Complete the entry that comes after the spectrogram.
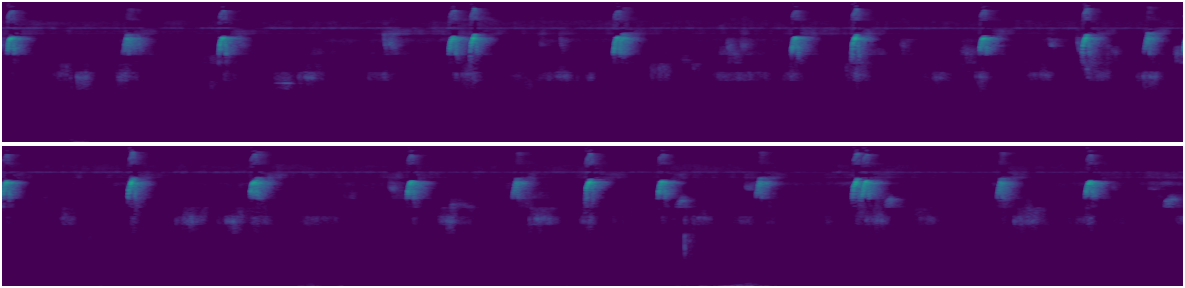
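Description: Small birds chirping: short, high chirps about once every second or so, with fainter, lower chirps between them and a faint steady high whine behind them.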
